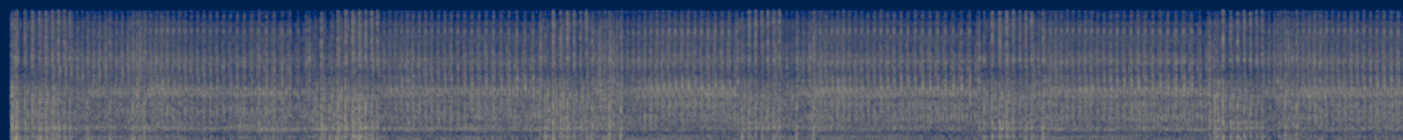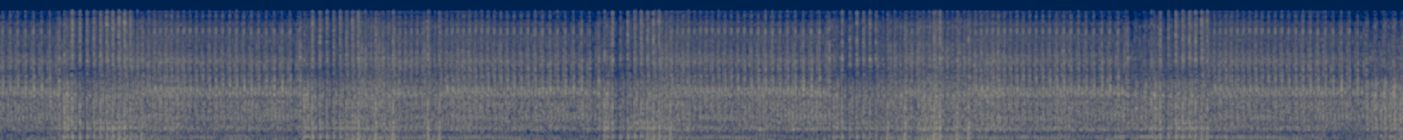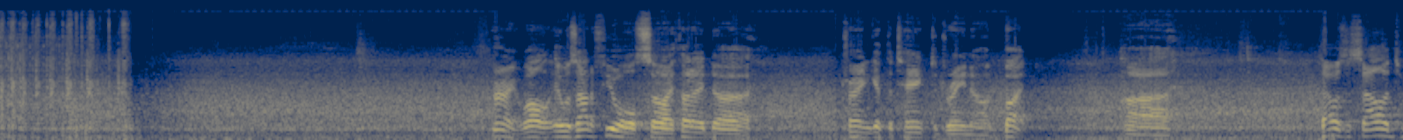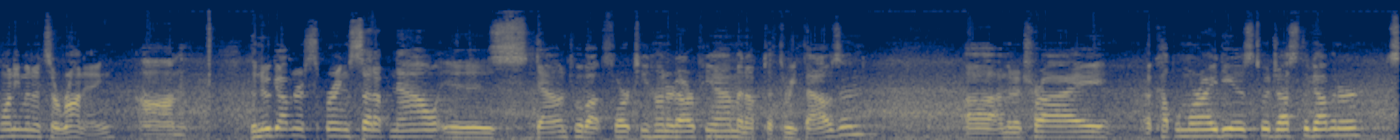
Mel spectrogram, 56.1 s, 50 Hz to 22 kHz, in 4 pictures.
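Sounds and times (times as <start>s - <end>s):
model engine clattering: 0.1s - 29.4s.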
